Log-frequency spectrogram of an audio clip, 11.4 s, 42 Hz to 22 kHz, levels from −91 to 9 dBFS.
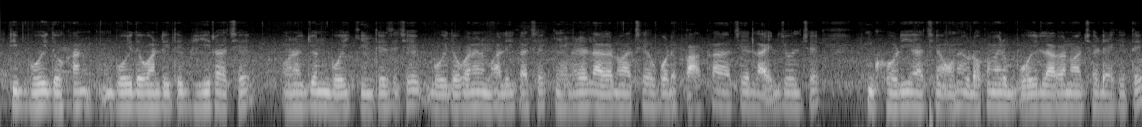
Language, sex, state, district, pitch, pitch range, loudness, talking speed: Bengali, male, West Bengal, Dakshin Dinajpur, 115 Hz, 110-120 Hz, -21 LUFS, 170 wpm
